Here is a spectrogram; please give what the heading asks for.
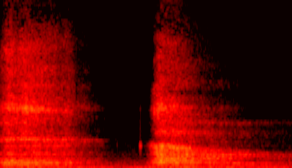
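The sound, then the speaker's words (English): A long, deep breath taken during a guided meditation, soft and airy with no voice, two broad swells of breath noise separated by a brief pause. “Let's take another long, deep breath.”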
